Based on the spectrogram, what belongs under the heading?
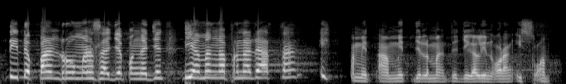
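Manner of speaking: high, loud imitation of a tattling neighbour; gossiping complainer. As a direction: act out someone indignantly telling on a neighbour. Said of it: "Mirip seperti ada orang gini". (menirukan tukang komen yang heboh)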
